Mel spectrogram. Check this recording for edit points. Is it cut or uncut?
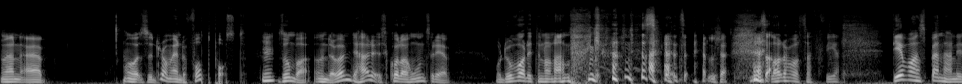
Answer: cut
